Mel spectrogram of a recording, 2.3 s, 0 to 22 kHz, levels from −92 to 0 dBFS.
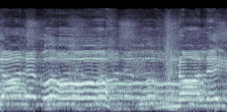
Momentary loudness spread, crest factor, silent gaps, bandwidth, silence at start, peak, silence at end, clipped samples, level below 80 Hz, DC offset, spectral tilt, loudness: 6 LU; 10 dB; none; 16 kHz; 0 s; -2 dBFS; 0 s; under 0.1%; -60 dBFS; under 0.1%; -3.5 dB/octave; -13 LUFS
